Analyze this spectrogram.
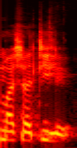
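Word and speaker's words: Mashatile: Mashatiller. Am I pronouncing it correctly? Yes, yes, it's Paul Mashatiller.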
